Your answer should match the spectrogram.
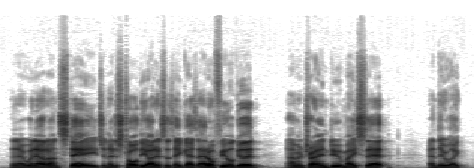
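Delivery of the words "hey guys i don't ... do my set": ordinary talk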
